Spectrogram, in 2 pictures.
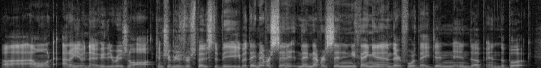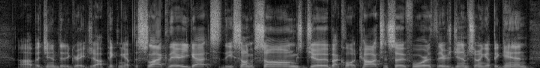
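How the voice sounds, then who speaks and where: A man with a low voice talks through an academic book as its reviewer. His delivery is informal and explanatory, conversational but scholarly. He often repeats a word or phrase to drive a point home. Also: expressive, a little fast, a bit bright, smooth.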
